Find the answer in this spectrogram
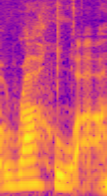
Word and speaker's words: Rahua: How is this pronounced? Yeah, rahua.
